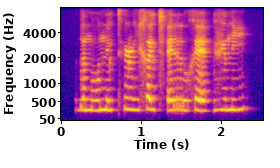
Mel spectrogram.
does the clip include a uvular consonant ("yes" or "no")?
no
